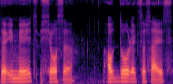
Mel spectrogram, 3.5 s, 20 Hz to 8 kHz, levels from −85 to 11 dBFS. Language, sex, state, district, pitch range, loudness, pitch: English, male, Arunachal Pradesh, Papum Pare, 115-125 Hz, -18 LUFS, 120 Hz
